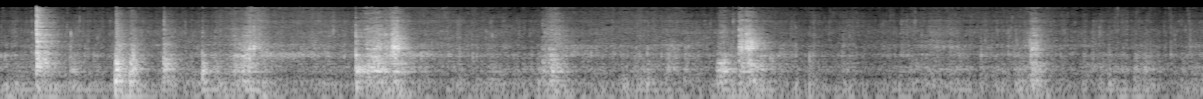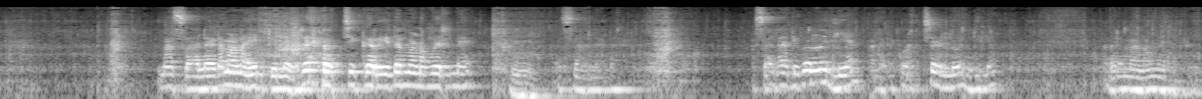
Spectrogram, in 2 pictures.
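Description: A metal spoon scrapes and stirs thick food in a clay pot.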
